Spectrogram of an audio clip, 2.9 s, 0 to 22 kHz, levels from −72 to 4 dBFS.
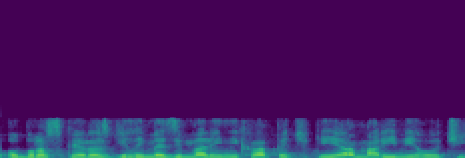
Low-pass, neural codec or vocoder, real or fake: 5.4 kHz; codec, 16 kHz, 1.1 kbps, Voila-Tokenizer; fake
